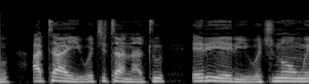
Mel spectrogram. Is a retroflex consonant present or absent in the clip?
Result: absent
